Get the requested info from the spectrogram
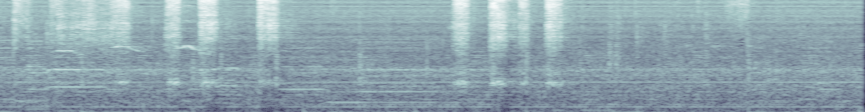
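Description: Aerosol insect spray sprayed in a series of short hissing bursts, some in quick succession, to keep mosquitoes off.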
